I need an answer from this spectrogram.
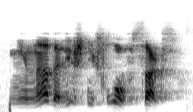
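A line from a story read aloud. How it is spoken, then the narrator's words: Grumbled. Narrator (Russian): проворчал Райм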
